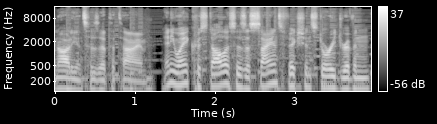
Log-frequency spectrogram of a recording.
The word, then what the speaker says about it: Crystalis: Or is that Crystalis? Seriously, how do you pronounce this title? Well, let's check the commercial. Crystalis, new from SNK.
